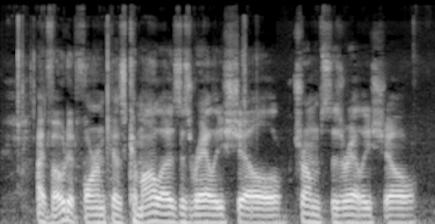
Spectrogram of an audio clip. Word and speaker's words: Kamala: shill, but like I voted for him because Kamala's Israeli shill, Trump's Israeli shill. Kamala is how you pronounce her name.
